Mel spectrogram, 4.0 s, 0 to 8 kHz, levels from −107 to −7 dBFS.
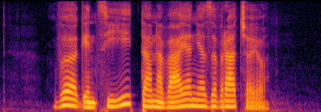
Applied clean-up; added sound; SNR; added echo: none; none; none; none.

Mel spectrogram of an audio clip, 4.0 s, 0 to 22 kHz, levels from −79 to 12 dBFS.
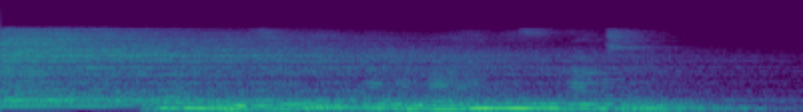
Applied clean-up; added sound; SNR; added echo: none; Crash cymbal; 9 dB; reverberation time 1.1 s.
